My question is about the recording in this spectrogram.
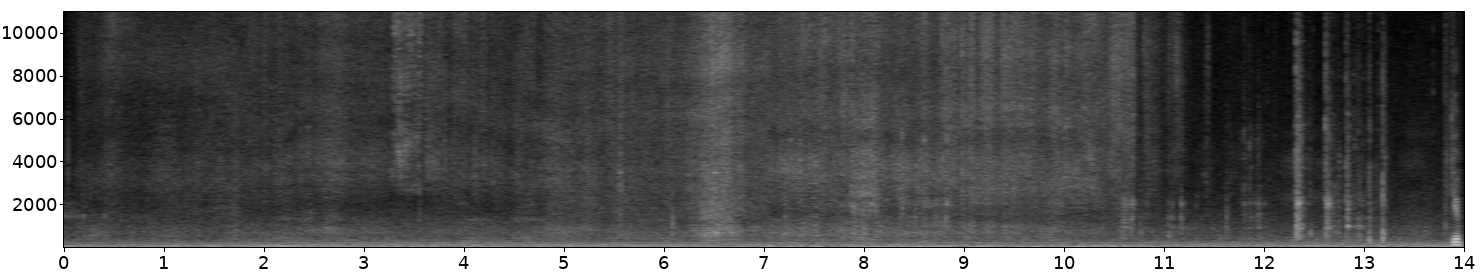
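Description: A garden hose spray nozzle jets water onto a car's wheel, tyre and wheel well in a steady hiss. The hiss stops about three-quarters of the way through and is followed by a few scattered clicks and knocks.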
